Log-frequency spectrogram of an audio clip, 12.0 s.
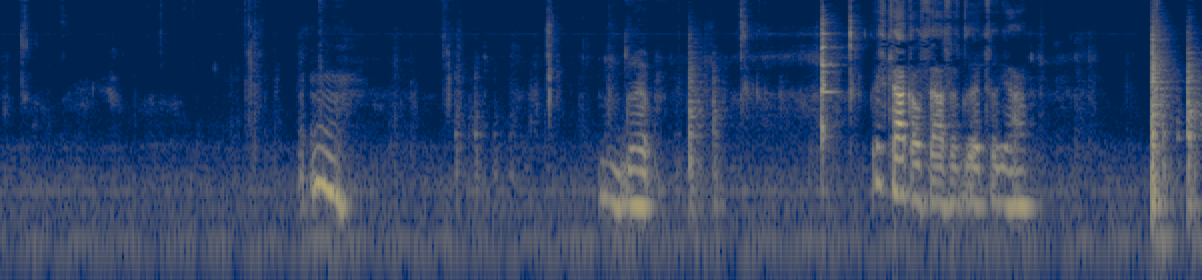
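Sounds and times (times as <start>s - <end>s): crunchy chewing: 0.0s - 8.8s
person humming: 3.0s - 3.6s.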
